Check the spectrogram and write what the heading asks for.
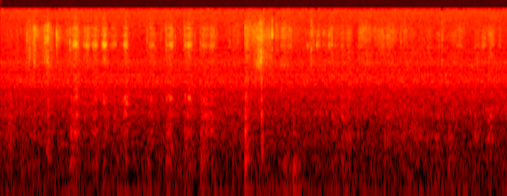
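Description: Ink pen scratching across paper in quick short strokes: a run of strokes in the first couple of seconds, one louder stroke about three seconds in, then fainter scratching.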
